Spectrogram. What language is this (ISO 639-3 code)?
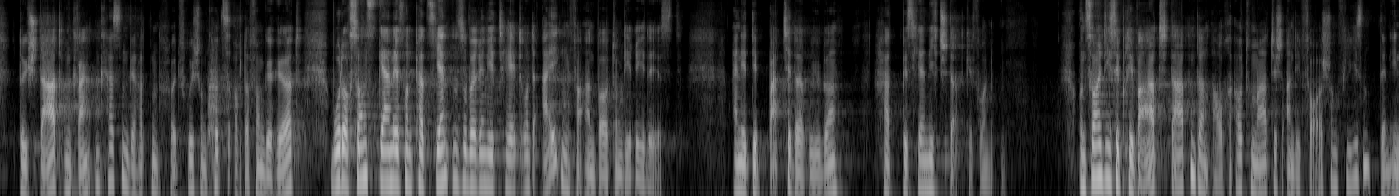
deu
